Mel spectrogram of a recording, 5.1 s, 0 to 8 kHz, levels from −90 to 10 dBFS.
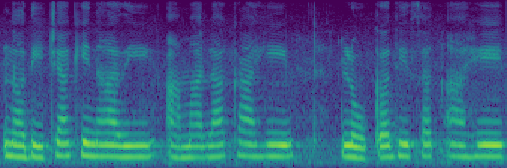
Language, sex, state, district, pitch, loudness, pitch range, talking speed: Marathi, female, Maharashtra, Gondia, 210 Hz, -15 LUFS, 205-215 Hz, 85 wpm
